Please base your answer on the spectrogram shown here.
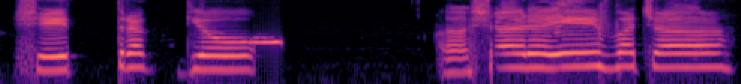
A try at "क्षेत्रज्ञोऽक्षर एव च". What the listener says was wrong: क्षेत्रज्ञोऽक्षर एव च। ज्ञोऽक्षर, क्ष और र का उच्चारण पूर्ण करना है।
